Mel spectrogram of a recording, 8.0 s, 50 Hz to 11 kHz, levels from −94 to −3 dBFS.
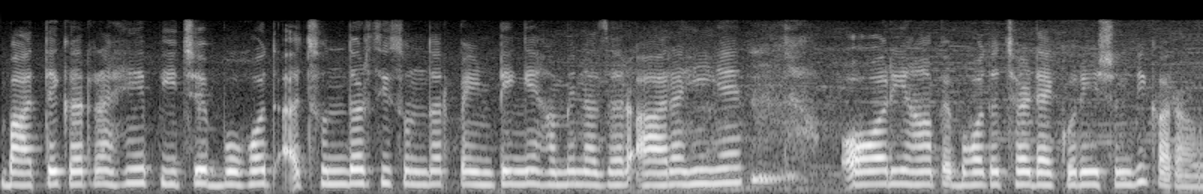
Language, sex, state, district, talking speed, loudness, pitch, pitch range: Hindi, female, Chandigarh, Chandigarh, 170 wpm, -15 LUFS, 220 Hz, 215-225 Hz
